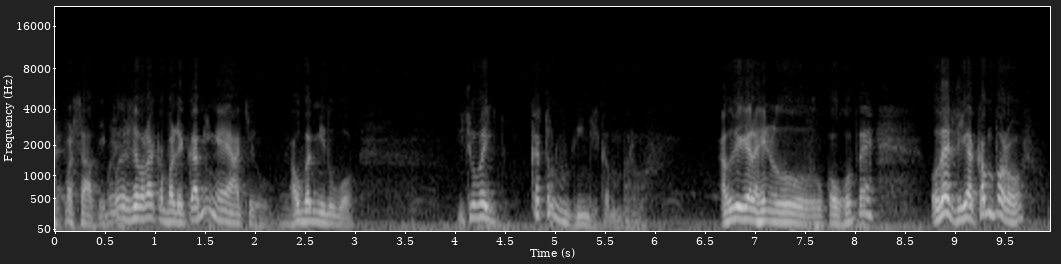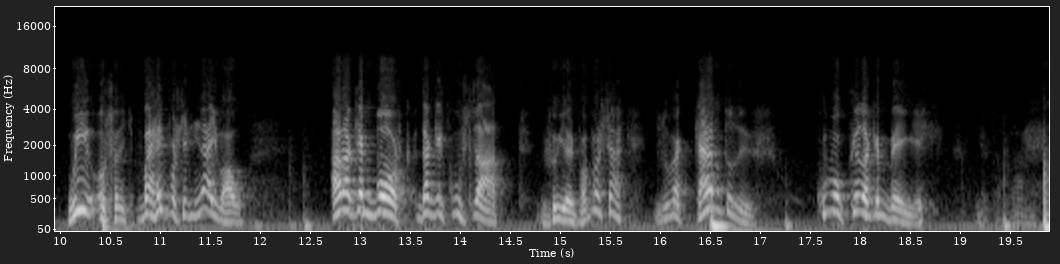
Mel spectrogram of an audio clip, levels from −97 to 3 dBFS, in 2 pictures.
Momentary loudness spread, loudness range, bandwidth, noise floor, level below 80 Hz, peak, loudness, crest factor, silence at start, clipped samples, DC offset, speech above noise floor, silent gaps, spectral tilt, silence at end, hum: 20 LU; 9 LU; 5.4 kHz; -57 dBFS; -42 dBFS; -10 dBFS; -30 LUFS; 20 dB; 0 s; under 0.1%; under 0.1%; 28 dB; none; -10 dB/octave; 0 s; none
